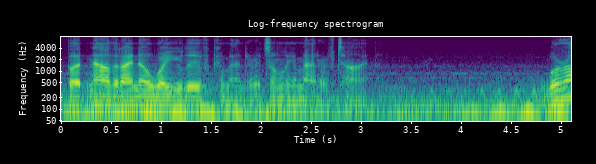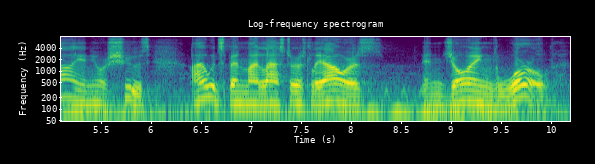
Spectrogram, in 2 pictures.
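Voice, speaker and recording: An actor playing a menacing, self-assured villain in a video game cutscene, taunting in a deliberate, theatrical manner. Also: male voice, medium pitch, expressive, a bit bright, faint music behind. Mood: smug menace.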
